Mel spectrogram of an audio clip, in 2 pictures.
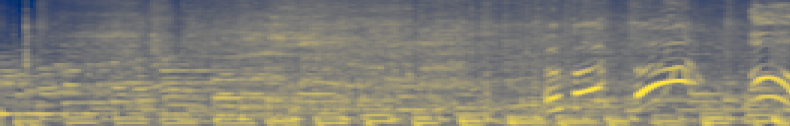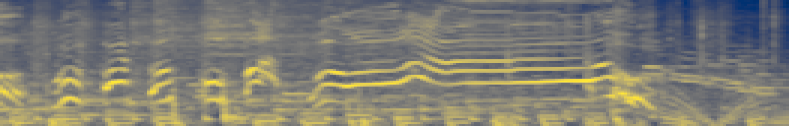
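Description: Cartoon background music with a small character's high-pitched wordless cries. From about four seconds in, the cries rise and fall a few times a second, then one long held cry breaks off shortly before the end.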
